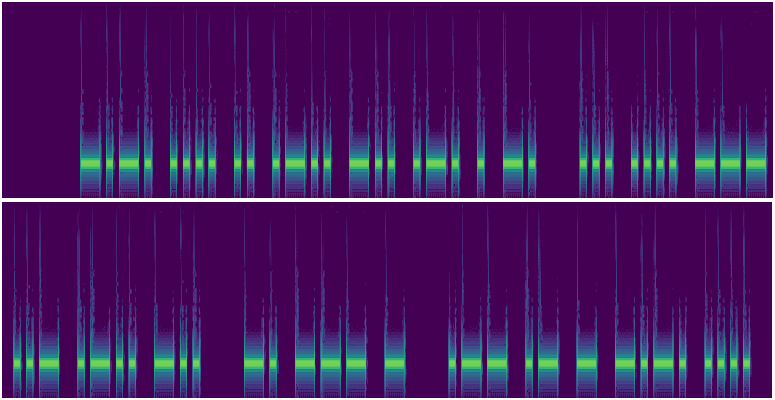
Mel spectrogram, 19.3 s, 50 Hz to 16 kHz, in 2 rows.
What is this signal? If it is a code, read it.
Morse code, heard as a keyed tone, about 15 wpm, 700 Hz. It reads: CHILDREN SHOULD NOT WATCH
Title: Sentences from Top 1000 Words - Review Part 5 - 15wpm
